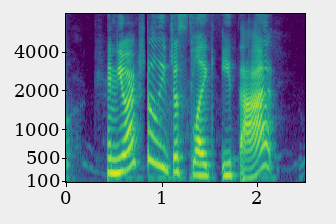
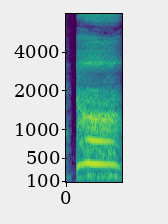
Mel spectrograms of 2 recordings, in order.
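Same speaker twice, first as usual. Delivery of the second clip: delighted gasp; 11 semitones higher than usual. Real, not acted. Player spotting the read to baby option, gasping.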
